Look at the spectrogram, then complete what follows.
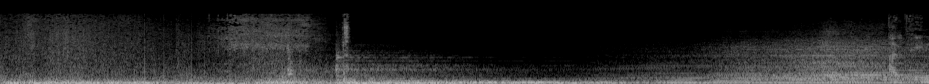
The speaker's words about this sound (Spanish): El show recibió un impacto en la proa, que detonó el almacén delantero y desprendió la proa por completo. Hubo un estruendo enorme, una explosión que casi hacía que el ataque al Arizona no pareciese gran cosa.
